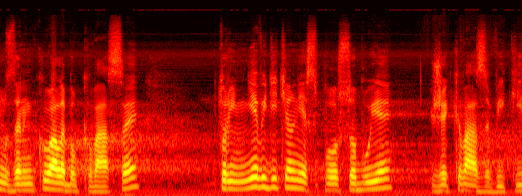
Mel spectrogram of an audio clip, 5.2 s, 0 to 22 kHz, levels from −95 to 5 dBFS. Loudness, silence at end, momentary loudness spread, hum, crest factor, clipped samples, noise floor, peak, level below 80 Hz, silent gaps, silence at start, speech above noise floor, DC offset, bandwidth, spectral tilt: -25 LUFS; 0 s; 12 LU; none; 20 dB; under 0.1%; -48 dBFS; -6 dBFS; -58 dBFS; none; 0 s; 23 dB; under 0.1%; 14.5 kHz; -5 dB/octave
